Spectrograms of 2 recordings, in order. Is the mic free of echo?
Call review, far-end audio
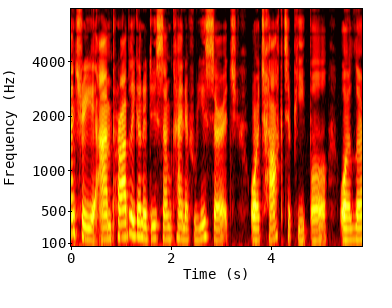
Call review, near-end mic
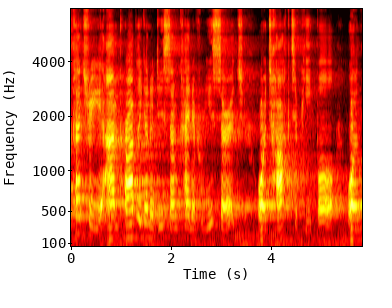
No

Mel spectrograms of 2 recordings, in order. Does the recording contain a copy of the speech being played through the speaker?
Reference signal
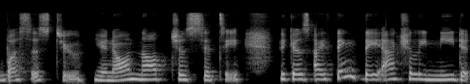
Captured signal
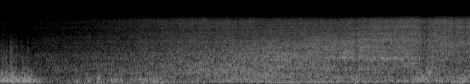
No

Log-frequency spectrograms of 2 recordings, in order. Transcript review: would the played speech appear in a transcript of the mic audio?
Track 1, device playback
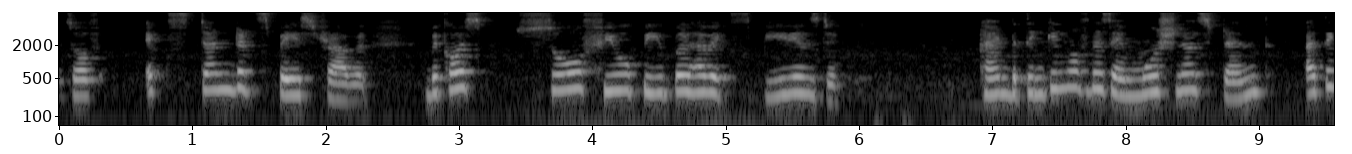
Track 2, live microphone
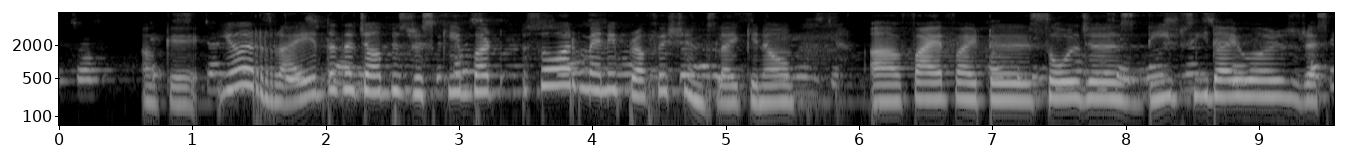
Yes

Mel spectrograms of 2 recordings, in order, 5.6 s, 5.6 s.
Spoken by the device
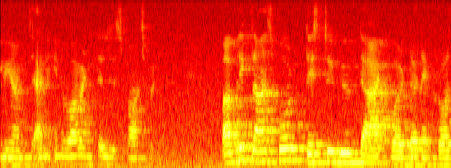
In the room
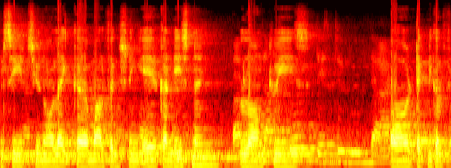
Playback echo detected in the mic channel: Yes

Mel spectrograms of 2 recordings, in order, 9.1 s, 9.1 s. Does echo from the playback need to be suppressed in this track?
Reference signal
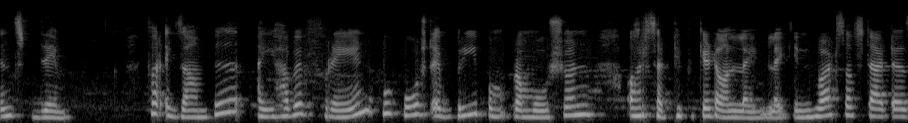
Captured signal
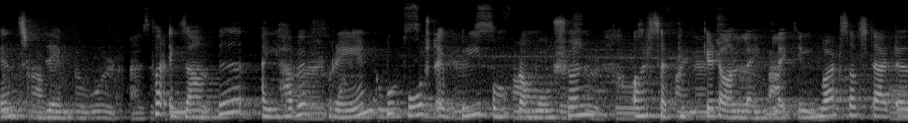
Yes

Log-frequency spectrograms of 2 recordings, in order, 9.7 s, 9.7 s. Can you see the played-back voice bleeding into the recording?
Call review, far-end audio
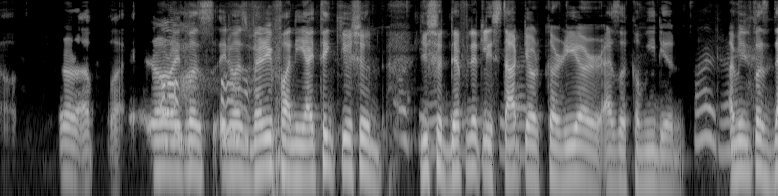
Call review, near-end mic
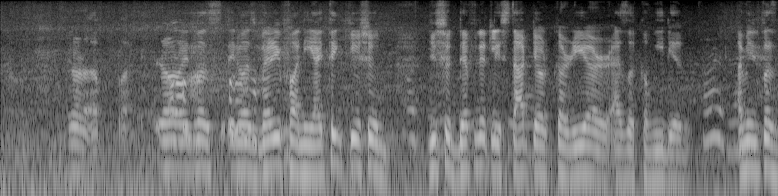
Yes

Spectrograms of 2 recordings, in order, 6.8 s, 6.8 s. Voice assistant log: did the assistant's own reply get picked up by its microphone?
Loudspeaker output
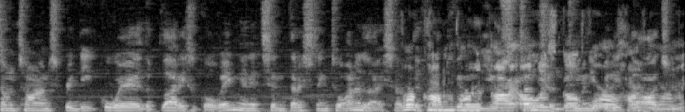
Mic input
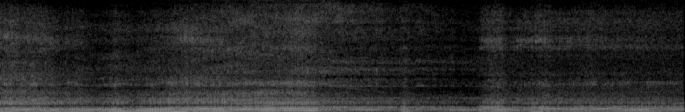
No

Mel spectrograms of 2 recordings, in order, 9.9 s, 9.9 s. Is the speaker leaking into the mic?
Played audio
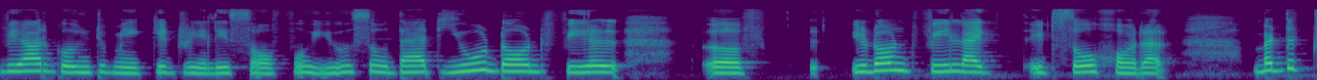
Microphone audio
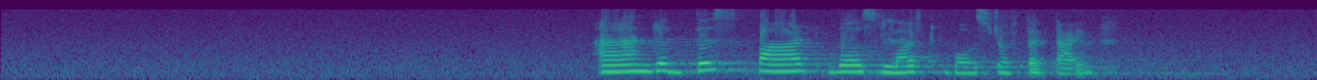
No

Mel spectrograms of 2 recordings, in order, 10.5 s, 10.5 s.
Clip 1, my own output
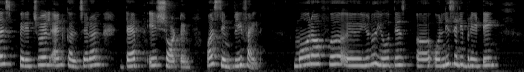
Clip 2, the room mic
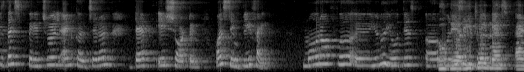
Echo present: Yes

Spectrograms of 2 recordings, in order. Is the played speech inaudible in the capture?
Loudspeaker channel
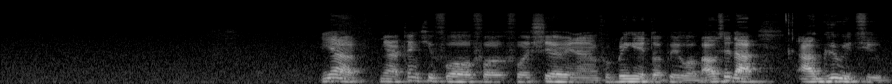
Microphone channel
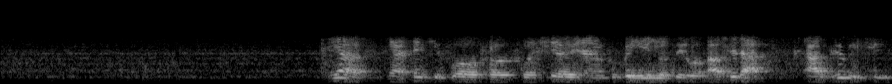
No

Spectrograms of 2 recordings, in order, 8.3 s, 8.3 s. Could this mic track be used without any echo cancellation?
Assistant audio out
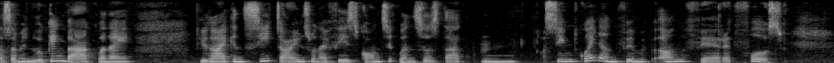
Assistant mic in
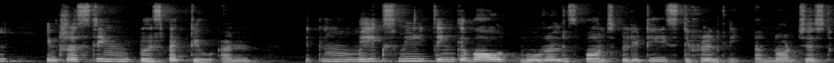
Yes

